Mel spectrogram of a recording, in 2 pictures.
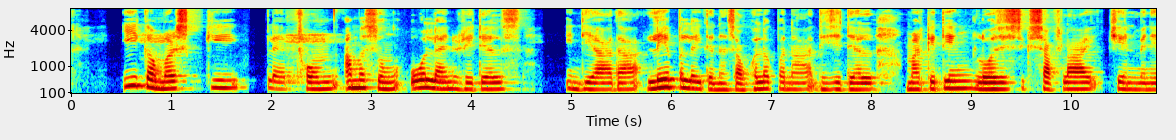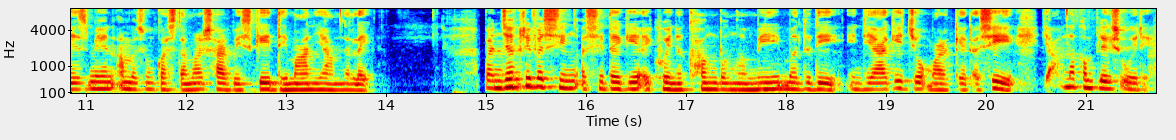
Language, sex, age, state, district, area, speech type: Manipuri, female, 18-30, Manipur, Tengnoupal, rural, spontaneous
